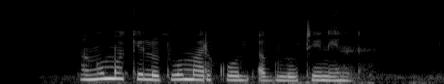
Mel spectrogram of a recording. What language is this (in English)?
Luo (Kenya and Tanzania)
